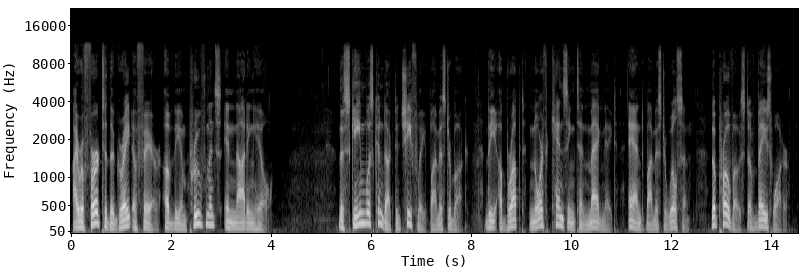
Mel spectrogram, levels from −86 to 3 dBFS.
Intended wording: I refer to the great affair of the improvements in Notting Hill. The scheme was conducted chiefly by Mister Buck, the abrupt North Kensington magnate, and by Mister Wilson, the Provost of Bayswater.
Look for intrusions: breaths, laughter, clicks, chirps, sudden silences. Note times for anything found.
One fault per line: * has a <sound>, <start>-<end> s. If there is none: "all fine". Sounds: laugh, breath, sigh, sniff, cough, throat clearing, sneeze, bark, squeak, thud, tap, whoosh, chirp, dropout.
all fine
